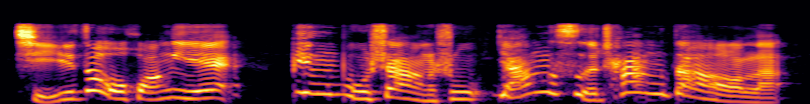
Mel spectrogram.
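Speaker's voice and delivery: very high, slow, drawn-out announcement; high-pitched palace attendant announcing a visitor; eunuch herald. A narrator's reading. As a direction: call out to the throne in a high, stretched cry.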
